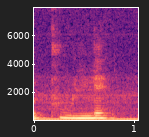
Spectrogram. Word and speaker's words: poulet: Le poulet, on ne dit pas le poule, on dit le poulet. C'est-à-dire que ça s'écrit ET, mais on prononce E.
